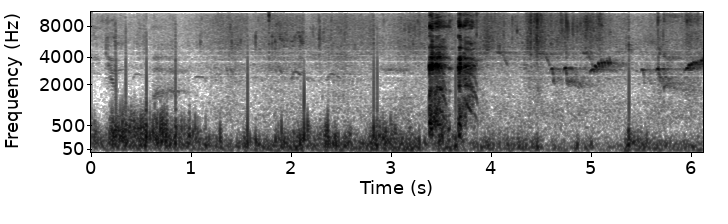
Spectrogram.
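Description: Strong wind buffeting the microphone with a steady low rumble, with a short harsh burst about three and a half seconds in.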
